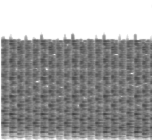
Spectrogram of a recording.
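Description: Electronic music opening on a fast synthesizer arpeggio of short, bright, ringtone-like notes, about eight a second.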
